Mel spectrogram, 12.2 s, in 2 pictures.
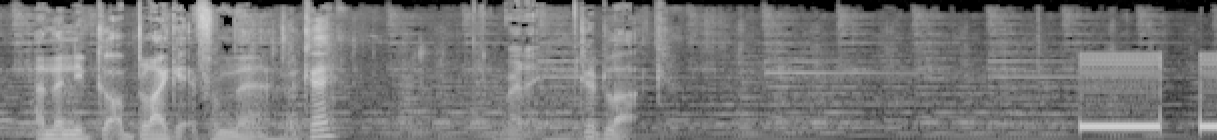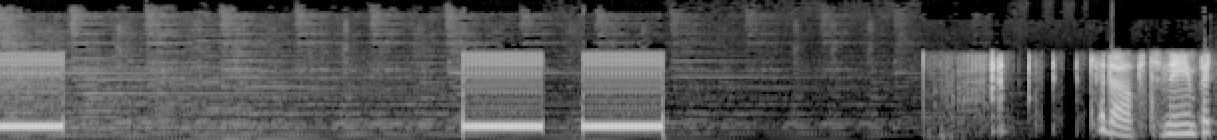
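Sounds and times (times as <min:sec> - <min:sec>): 
speech: 0:00.0 - 0:01.8, 0:02.5 - 0:03.4, 0:11.7 - 0:12.1
telephone ringing in classic double-pulse pattern: 0:05.4 - 0:06.5, 0:08.4 - 0:09.4.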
